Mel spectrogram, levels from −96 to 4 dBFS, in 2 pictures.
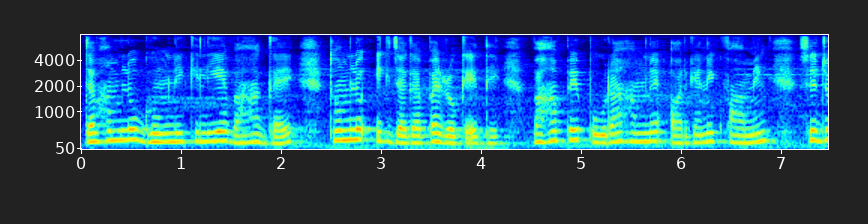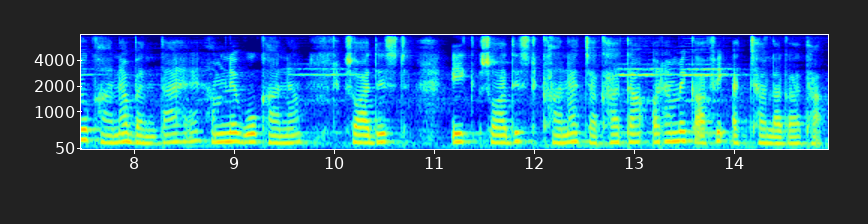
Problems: none marked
